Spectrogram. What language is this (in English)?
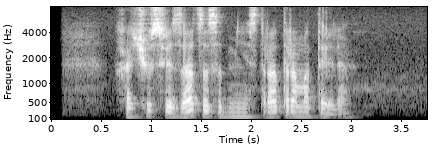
Russian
